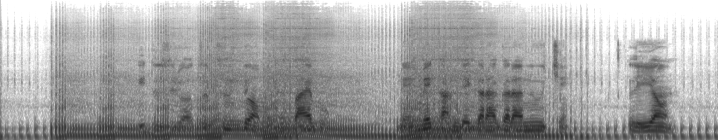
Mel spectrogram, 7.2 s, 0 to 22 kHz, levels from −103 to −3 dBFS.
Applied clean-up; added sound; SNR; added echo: none; Motorcycle; 1 dB; none.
